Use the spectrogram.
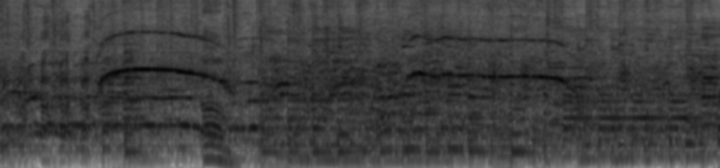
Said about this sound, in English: You're just cheering because you saw us play that on TV, you know? It's okay, but I'll still take the applause.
